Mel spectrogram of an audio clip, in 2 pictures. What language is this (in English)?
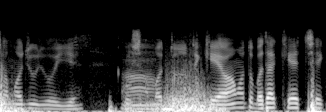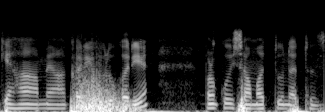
Gujarati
